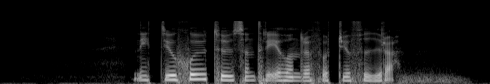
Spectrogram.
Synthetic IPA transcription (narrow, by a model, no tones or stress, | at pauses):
nɪt̪ːɪʊɧʉ̟ːt̪ʰʉ̟ːsənt̪ʰɾḛːɦɵnd̪ɾafœʈːɪʊfyːɾa̰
